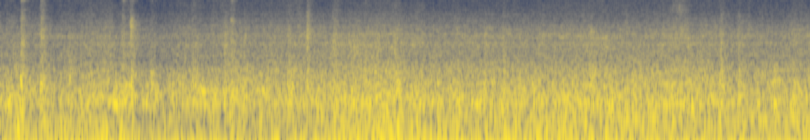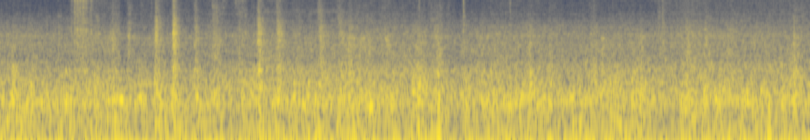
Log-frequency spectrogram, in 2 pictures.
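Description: Savannahlander train runs through a tunnel near Kuranda, a continuous close rumble with rhythmic clickety-clack of wheels on rail joints, loud and steady with no talk.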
